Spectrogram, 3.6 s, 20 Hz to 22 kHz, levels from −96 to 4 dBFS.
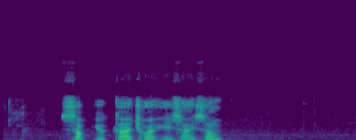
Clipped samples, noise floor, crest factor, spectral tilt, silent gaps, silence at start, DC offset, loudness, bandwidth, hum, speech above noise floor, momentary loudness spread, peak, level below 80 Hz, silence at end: under 0.1%; -80 dBFS; 26 dB; -3.5 dB/octave; none; 0.6 s; under 0.1%; -34 LUFS; 10.5 kHz; none; 46 dB; 10 LU; -12 dBFS; -74 dBFS; 1.35 s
